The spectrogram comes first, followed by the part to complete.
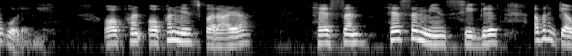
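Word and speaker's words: hasten: often often means पराया Hesson Hesson means शीघ्र अपन क्या बोल दिया टी आई ओ एन है टी इ एन है सन बोलेंगे इसको सन ही बोल देते हैं जब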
